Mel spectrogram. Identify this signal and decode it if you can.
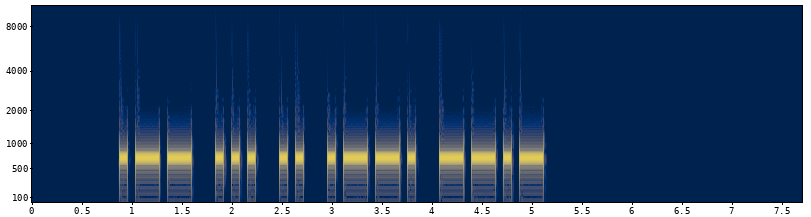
Morse code, heard as a keyed tone, about 15 wpm, 700 Hz. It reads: WSIPQ
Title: Code Groups - 5 Letters - 15wpm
